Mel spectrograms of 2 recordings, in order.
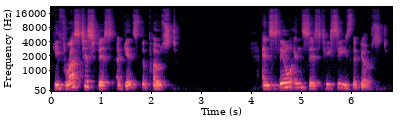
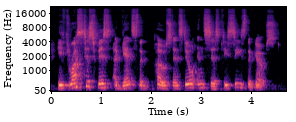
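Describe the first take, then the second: First: Slow, every consonant hit; slow and clear. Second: Said in the usual way. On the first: Shown as a demonstration. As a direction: spell out each word slowly. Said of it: "how clear you can say them". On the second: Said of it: "at a speed that works".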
